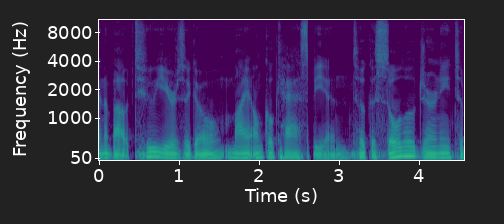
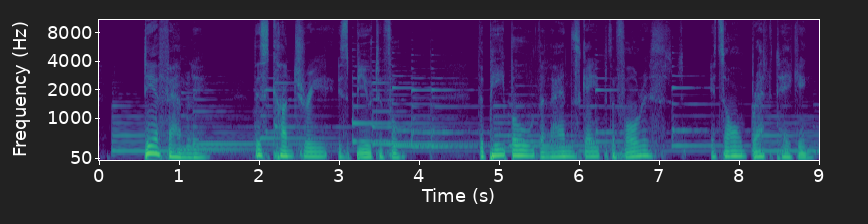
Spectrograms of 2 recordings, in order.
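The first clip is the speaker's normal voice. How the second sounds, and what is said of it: Weak put-on British accent. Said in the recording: “please excuse my sorry, like, excuse for a British accent”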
